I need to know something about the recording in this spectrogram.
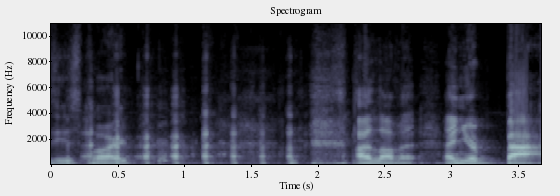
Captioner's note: laughs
